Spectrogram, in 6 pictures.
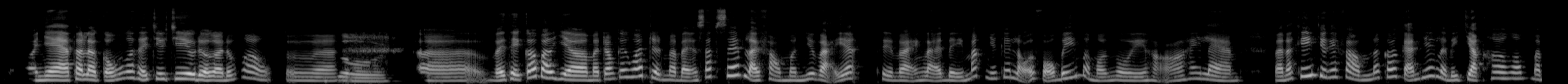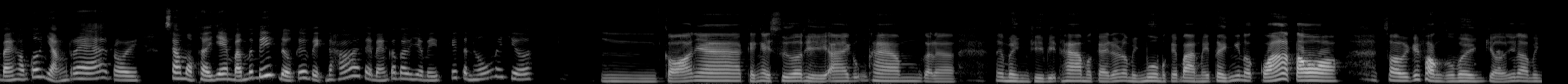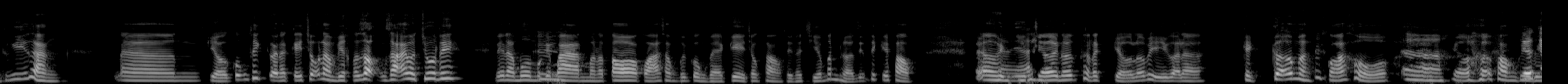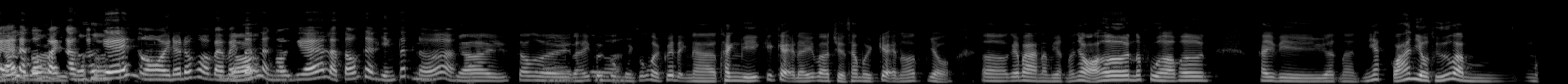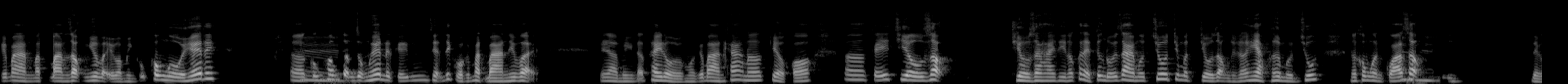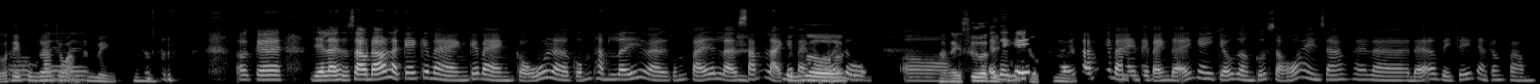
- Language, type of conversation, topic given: Vietnamese, podcast, Có cách đơn giản nào để làm căn phòng trông rộng hơn không?
- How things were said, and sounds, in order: in English: "chill chill"; other background noise; laughing while speaking: "Thế là"; laughing while speaking: "ơi"; other noise; laughing while speaking: "kiểu"; laughing while speaking: "to"; "làm" said as "nàm"; tapping; chuckle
